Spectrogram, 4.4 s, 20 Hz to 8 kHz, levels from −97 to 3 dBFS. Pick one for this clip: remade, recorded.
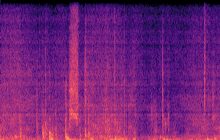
remade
